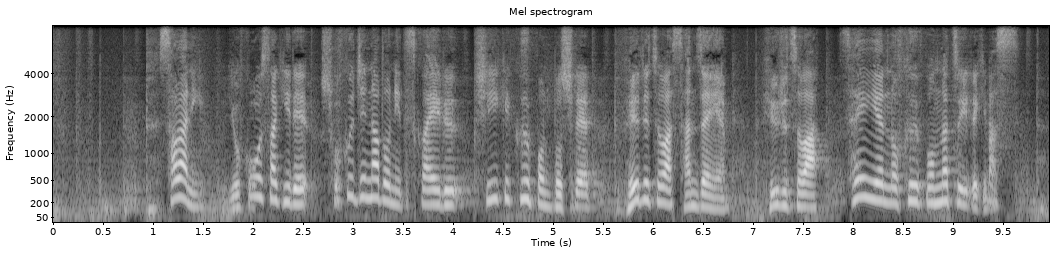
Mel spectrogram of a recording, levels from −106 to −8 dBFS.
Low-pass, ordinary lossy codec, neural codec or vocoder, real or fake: none; none; codec, 16 kHz, 0.5 kbps, X-Codec, WavLM features, trained on Multilingual LibriSpeech; fake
